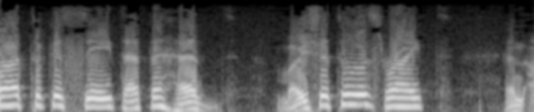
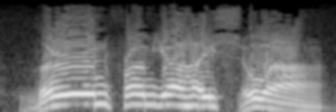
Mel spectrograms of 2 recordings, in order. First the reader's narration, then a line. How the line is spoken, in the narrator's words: a heavenly voice called out and said to them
